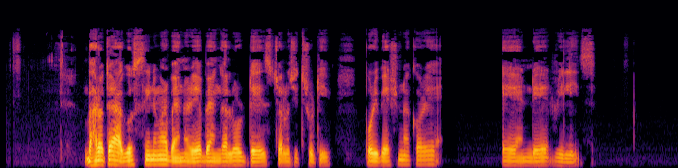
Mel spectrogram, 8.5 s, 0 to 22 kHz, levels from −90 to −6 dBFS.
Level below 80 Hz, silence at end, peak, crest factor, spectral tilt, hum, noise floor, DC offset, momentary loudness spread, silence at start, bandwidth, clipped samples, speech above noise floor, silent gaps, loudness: -46 dBFS; 1.1 s; 0 dBFS; 20 dB; -5.5 dB/octave; none; -76 dBFS; under 0.1%; 18 LU; 0.2 s; 11 kHz; under 0.1%; 56 dB; none; -20 LUFS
